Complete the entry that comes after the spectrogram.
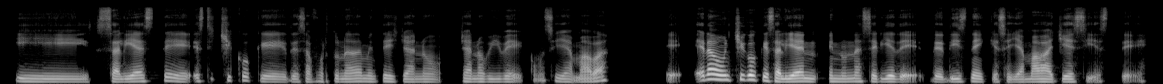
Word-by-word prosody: y 130 -3 -2
salía 130 +2 +1
este 145 -1 -2
este 150 +12 -8
chico 180 -4 -5
que 125 -5 -2
desafortunadamente 130 +2 -3
ya 125 -2 -1
no 125 -2 -6
ya 135 -2 -1
no 130 0 -1
vive, 130 0 -3
¿cómo 90 - -11
se 145 - -6
llamaba? 65 - 0 0.6
E 440 +1 -6
era 240 - +7
un 215 -1 +6
chico 215 +1 +5
que 175 -2 +3
salía 140 -1 +6
en 140 -2 +1
en 135 -1 0
una 135 +1 0
serie 135 -1 +2
de - - -1
de 125 -3 0
Disney 130 0 0
que 115 - -7
se 120 - -3
llamaba 125 +1 +3
Jesse, 125 0 0
este, - - -9
130 Hz, 170 wpm, -23 LUFS, 125-145 Hz, 0.6 s, era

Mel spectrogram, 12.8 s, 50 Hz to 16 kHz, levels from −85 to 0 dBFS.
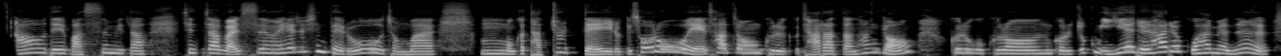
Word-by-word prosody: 아우 265 +5 -1
네 235 -1 0
맞습니다. 200 +3 -2 0.3
진짜 250 -2 0
말씀을 250 +8 +2
해 295 - +1
주신 335 +1 +1
대로 230 +4 0
정말 180 -1 -2 0.5
음 - - -4
뭔가 210 -1 -1
다툴 280 - -5
때 180 -1 +4
이렇게 175 +2 -2
'서로의 185 - +2
사정 125 -2 0
그리고 195 -3 -1
자랐던 180 +1 0
환경 265 - +1 0.3
그리고 250 -3 -2
그런 220 0 +1
거를 200 -1 -1
쪼끔 270 +7 -3
이해를 250 +6 +3
하려고 325 -3 +3
하면은 245 -3 0
220 Hz, 275 characters per minute, -27 LUFS, 185-260 Hz, 0.5 s, 때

